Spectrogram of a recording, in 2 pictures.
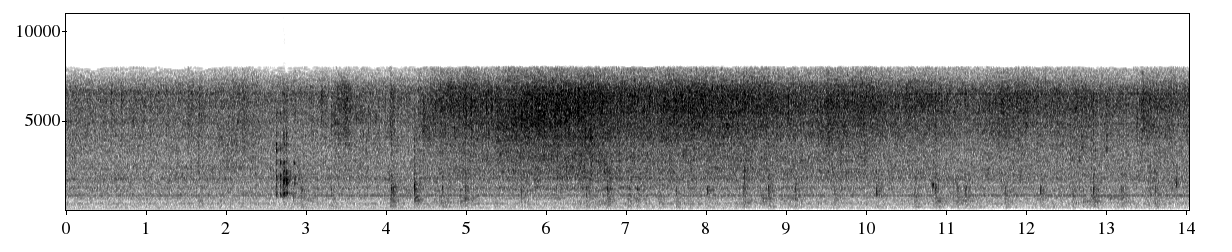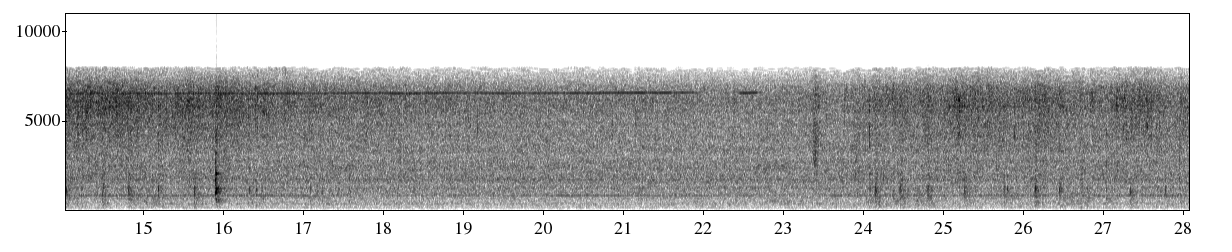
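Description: Chopped garlic, ginger and whole spices sizzling in hot oil in an aluminium pot, with a wooden spoon stirring and now and then knocking against the pot. The sizzle swells a few seconds in, then settles to a steady hiss.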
